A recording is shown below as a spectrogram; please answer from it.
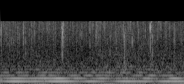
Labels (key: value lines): label: biophony, midshipman
recorder: SoundTrap 500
